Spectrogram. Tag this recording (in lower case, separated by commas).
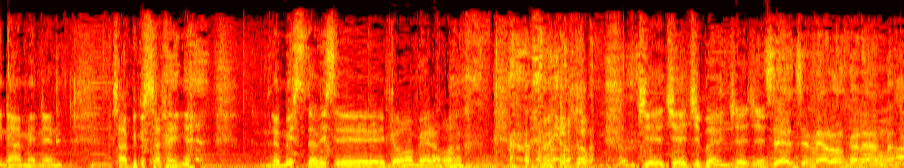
speech, music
